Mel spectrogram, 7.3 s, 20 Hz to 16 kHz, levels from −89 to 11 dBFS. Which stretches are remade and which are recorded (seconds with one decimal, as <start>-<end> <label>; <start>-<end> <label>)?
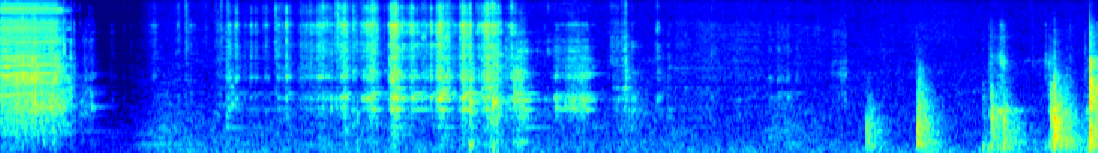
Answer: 0.0-3.0 recorded; 3.0-6.7 remade; 6.7-7.3 recorded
